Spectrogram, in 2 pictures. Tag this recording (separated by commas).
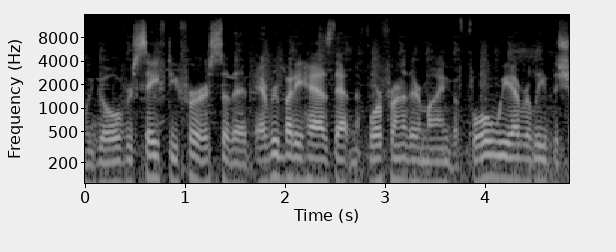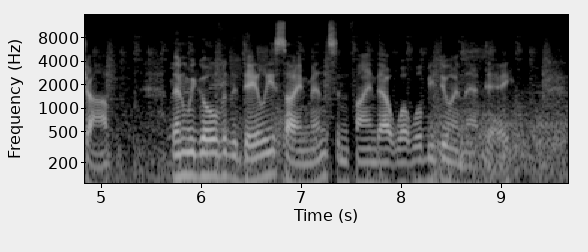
Music, Speech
